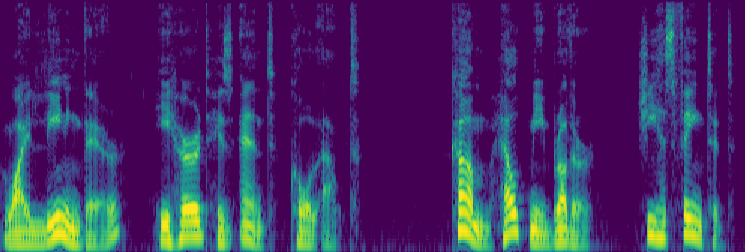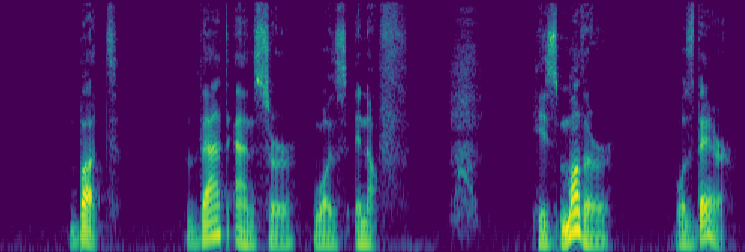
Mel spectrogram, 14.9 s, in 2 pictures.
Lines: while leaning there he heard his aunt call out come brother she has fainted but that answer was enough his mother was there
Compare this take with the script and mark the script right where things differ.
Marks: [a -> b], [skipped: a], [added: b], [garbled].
while leaning there he heard his aunt call out come [added: help me] brother she has fainted but that answer was enough his mother was there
